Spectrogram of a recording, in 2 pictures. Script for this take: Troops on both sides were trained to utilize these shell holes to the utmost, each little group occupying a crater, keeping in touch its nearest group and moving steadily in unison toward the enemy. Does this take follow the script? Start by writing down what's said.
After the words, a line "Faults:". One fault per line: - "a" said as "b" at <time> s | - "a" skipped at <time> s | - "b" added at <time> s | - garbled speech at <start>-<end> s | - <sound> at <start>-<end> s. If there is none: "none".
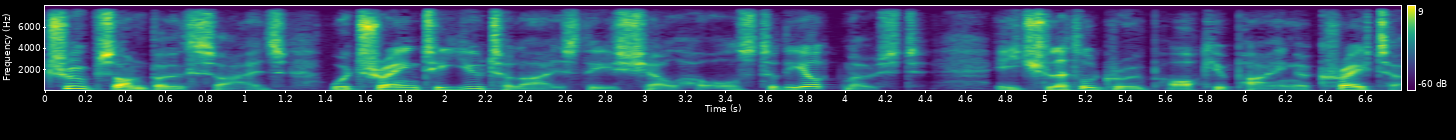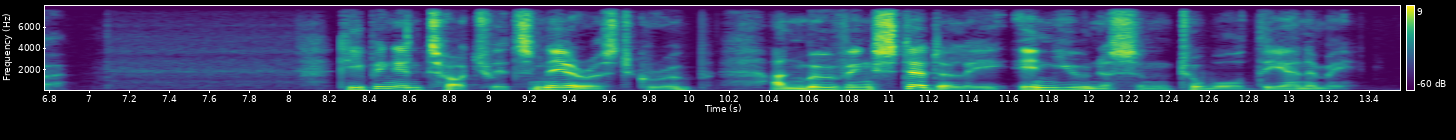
Troops on both sides were trained to utilize these shell holes to the utmost, each little group occupying a crater, keeping in touch its nearest group and moving steadily in unison toward the enemy.
Faults:
none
